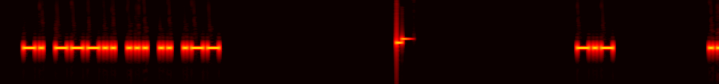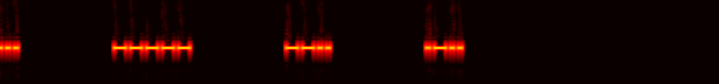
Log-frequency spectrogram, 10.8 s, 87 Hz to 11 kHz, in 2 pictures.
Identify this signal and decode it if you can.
Morse code, heard as a keyed tone, about 40 wpm, spaced as for 17 wpm, 700 Hz. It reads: N8SIW KH0ZL
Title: USA Call Signs - 5 Characters - 8x Character Spacing - 40wpm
